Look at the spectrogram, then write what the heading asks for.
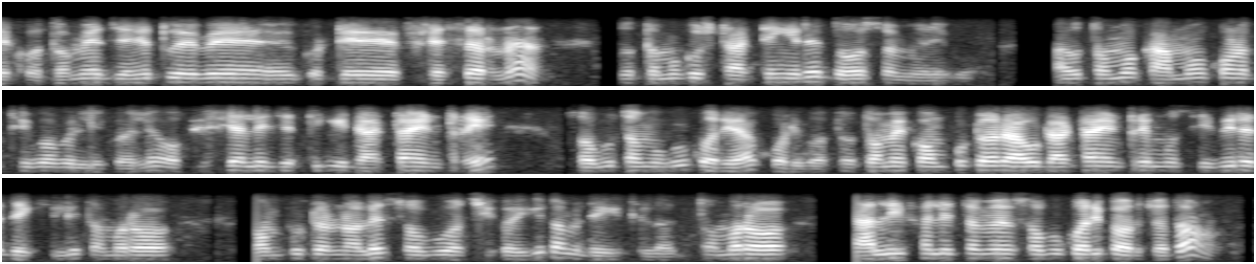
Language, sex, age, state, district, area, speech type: Odia, male, 18-30, Odisha, Bhadrak, rural, conversation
